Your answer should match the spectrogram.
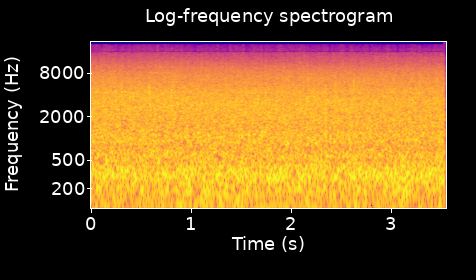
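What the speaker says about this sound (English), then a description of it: "The water is trickling down into the pool at the bottom, separated by two waterfalls." Spring water trickling over moss-clad rock into a pool through two small waterfalls in a wooded valley, a soft, steady, even hiss of flowing water heard alone and from a little distance.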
